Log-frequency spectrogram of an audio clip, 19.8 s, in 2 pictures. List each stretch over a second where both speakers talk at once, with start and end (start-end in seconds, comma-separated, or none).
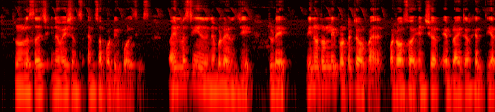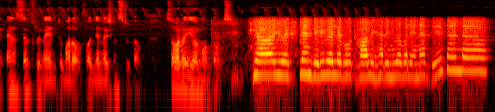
none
